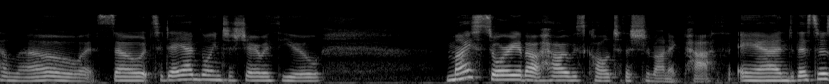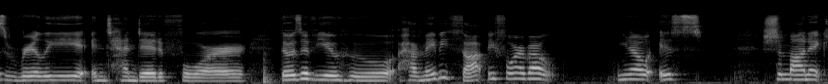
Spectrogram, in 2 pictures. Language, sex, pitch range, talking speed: English, female, 160-205 Hz, 140 wpm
